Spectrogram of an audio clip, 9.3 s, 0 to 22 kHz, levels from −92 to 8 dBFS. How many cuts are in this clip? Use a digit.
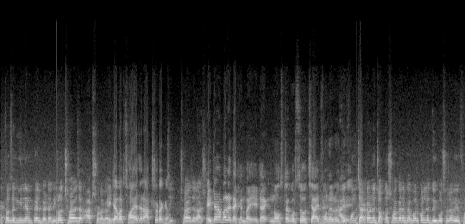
2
